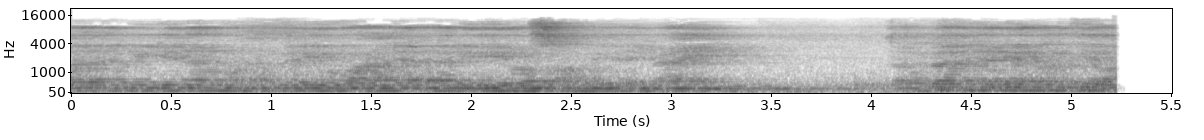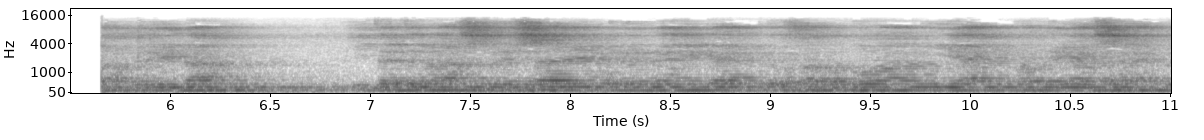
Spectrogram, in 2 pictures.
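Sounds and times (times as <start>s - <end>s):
man chanting into a microphone: 4.1s - 11.0s.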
